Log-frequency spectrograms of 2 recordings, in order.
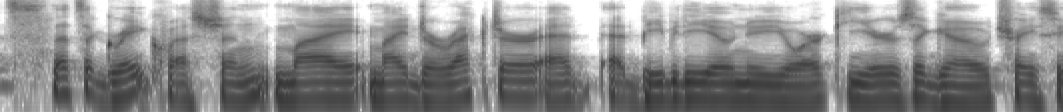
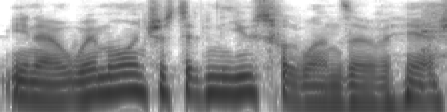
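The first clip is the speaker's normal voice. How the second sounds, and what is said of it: Put-on British accent, dropped T's. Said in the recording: “the British accent. ... you've got the British with the T missing”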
